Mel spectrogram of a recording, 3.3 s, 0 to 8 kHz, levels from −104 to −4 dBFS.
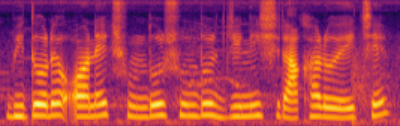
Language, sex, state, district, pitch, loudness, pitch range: Bengali, female, West Bengal, Cooch Behar, 250 Hz, -18 LUFS, 240-265 Hz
